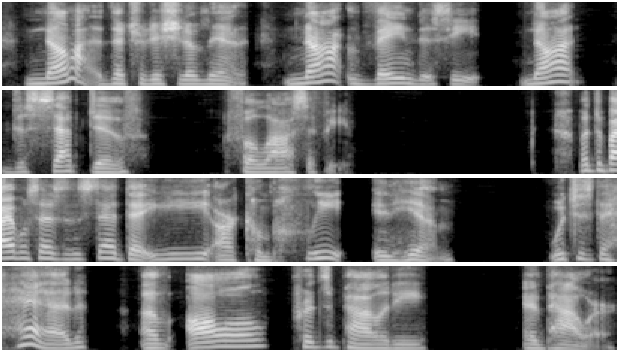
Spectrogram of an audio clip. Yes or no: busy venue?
no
